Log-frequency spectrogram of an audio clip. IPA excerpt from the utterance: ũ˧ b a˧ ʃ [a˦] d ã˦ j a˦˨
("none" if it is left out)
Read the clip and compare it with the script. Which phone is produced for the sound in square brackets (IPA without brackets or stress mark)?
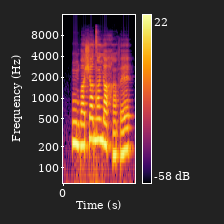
a˦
